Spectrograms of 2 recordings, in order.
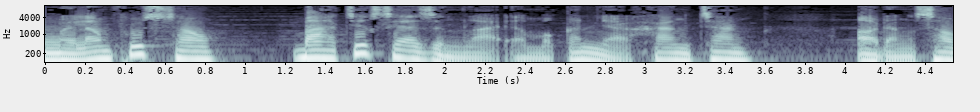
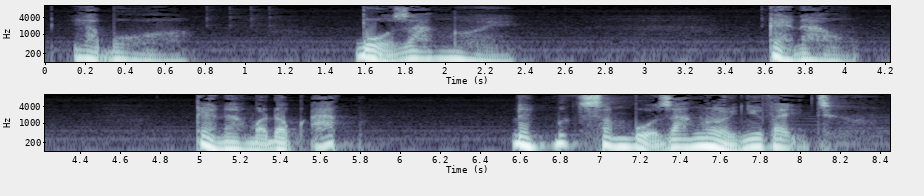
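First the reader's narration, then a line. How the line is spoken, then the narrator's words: Soft, surprised sigh. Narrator (Vietnamese): Ở trong mắt của cô ánh lên một tia kinh ngạc, trong lòng khẽ than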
